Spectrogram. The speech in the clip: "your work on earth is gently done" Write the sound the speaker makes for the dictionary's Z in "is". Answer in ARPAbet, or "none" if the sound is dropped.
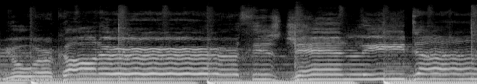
Z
